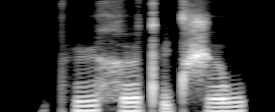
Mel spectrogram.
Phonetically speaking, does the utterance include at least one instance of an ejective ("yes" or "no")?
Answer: yes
